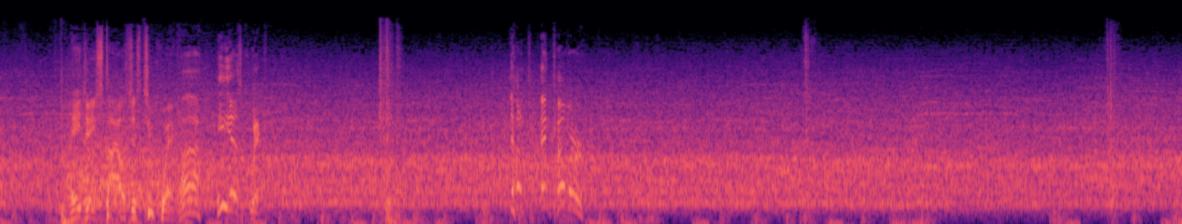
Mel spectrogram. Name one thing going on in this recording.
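Bodies slam hard onto a mat.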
